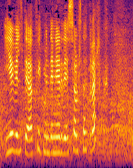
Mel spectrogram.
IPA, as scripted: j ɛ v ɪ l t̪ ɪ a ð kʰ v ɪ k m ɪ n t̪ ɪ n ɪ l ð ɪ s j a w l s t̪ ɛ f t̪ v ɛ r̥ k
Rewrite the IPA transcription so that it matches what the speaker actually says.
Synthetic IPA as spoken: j ɛ v ɪ l t̪ ɪ a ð kʰ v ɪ k m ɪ n t̪ ɪ n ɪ ɾ ð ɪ s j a w l s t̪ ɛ h t̪ v ɛ r̥ k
